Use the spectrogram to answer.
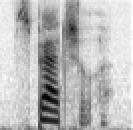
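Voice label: "spatula", US English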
